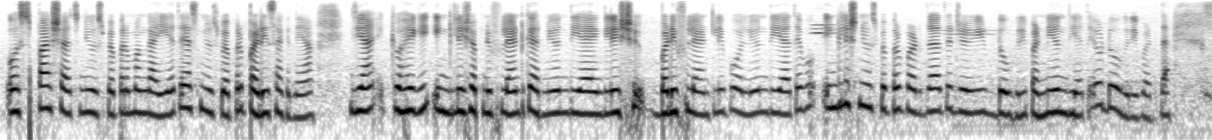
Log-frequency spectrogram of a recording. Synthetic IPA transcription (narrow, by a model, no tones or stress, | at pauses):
ʊspaːʃət͡ʃnjuːzpeːpəɾmə̃ŋɡaːiɛt̪eɪsnjuːzpeːpəɾpəɽisəkd̪eãːd͡ʒɪãʔkoɦeɡiʔɪ̃ŋɡlɪʃɐpnipʰlɛ̃ːɳʈkəɾniɦʊ̃nd̪iːɛɪ̃ŋɡlɪʃbəɽipʰlɛ̃ːɳʈliːpoːlijʊ̃md̪iɛːt̪eʋoːʔɪ̃ŋɡlɪʃnjuːzpeːpəɾpəɽd̪at̪ed͡ʒ̃ɡiɖoːɡɾipəɽniɦʊ̃nd̪iːɦɛt̪eoːɖoːɡɾipɐɽd̪aɦɛ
